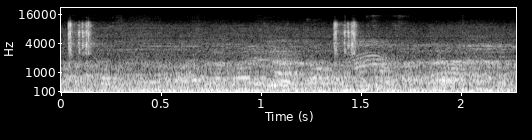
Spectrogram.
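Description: Camera shutter firing twice, once at the start and again about a second and a half in, each a quick double click, over a steady hubbub of crowd chatter.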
